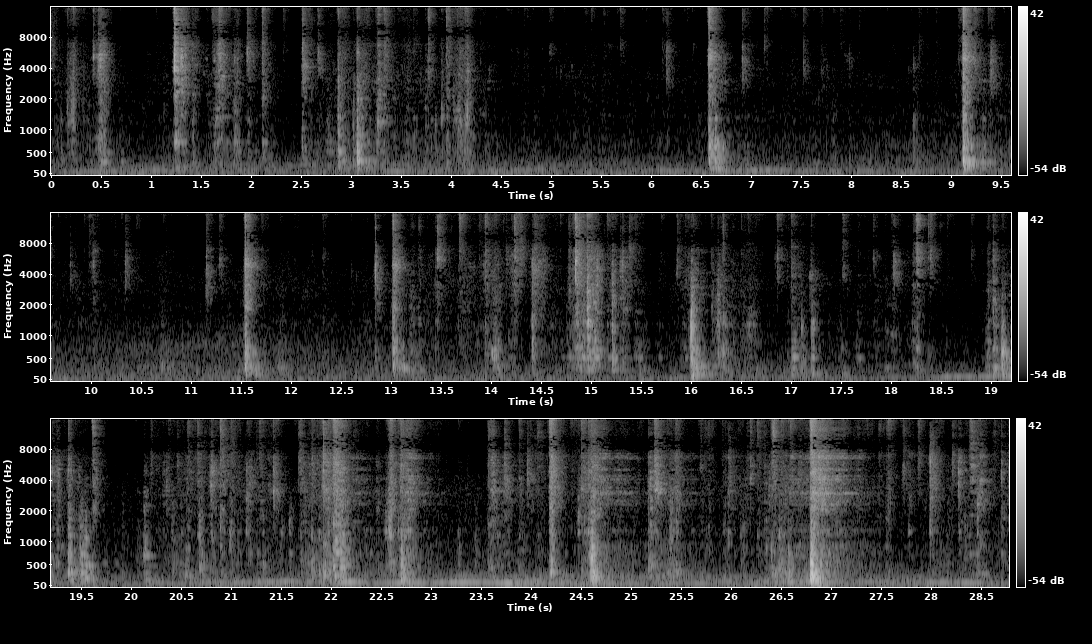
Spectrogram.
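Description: Irregular clanks, clicks and knocks of sheet-metal furnace parts and hand tools being handled while a furnace is stripped for scrap. A low steady hum comes in about two-thirds of the way through.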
